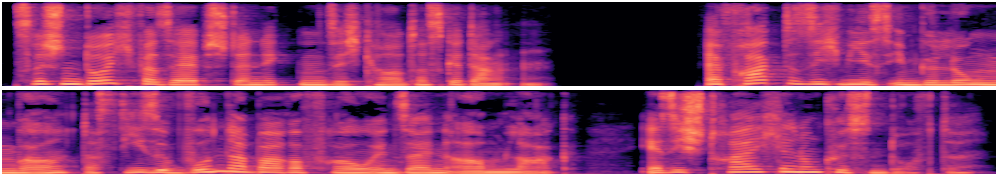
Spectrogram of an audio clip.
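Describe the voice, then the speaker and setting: Woman with a low, calm narrating voice. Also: normal speed. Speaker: audiobook narrator. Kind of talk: scripted narration.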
